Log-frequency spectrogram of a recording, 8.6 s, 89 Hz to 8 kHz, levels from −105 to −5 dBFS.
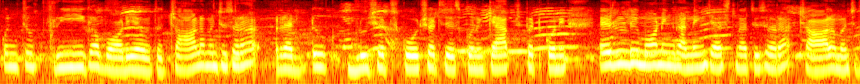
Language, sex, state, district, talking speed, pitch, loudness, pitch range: Telugu, female, Andhra Pradesh, Visakhapatnam, 155 wpm, 215 Hz, -15 LUFS, 205-235 Hz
